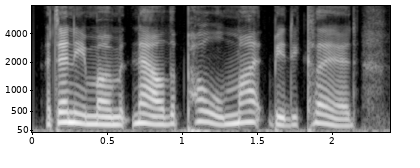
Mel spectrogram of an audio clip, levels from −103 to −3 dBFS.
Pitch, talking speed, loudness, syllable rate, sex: 205 Hz, 225 wpm, -17 LUFS, 6.5 syllables/s, female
